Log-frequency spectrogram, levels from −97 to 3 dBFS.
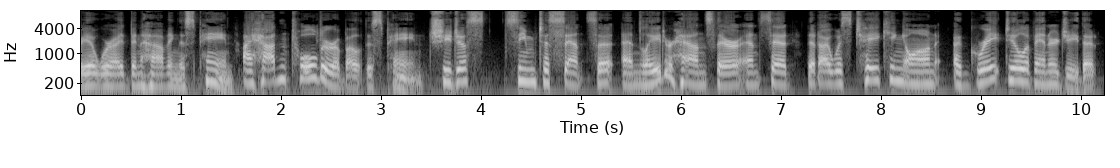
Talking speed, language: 215 wpm, English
